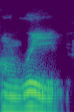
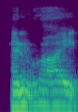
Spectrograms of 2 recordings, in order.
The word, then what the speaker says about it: Henri: And although Henry's name is actually, in French, it would be pronounced Henri, Henry wanted to identify as American. So he said, it should be pronounced Henry, not Henri.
